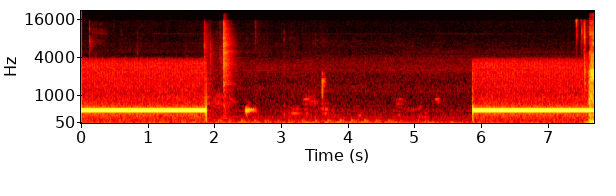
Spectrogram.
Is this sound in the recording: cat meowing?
no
